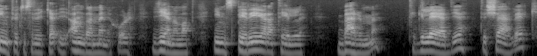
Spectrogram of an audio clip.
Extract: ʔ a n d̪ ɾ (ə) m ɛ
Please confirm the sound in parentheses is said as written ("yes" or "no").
no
